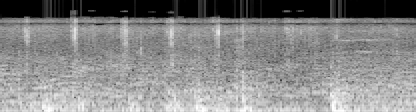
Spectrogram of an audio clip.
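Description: A fishmonger's cleaver chopping through a large fish onto a chopping board: a run of irregular dull knocks, about half a dozen in two seconds.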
